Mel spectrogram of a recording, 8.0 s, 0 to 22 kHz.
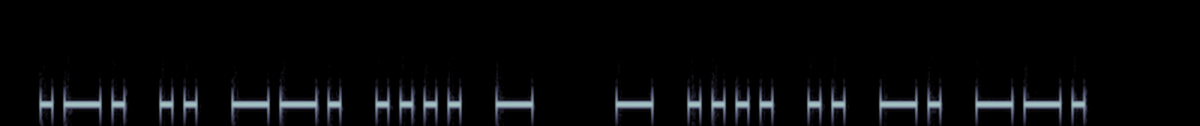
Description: Morse code, heard as a keyed tone, about 16 wpm, 700 Hz. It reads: RIGHT THING
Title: Speed-Racing - Sets of 5 Words 15wpm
